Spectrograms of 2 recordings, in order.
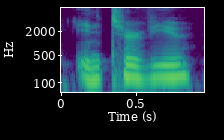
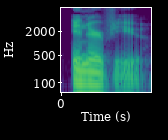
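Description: First: The T after the N is clearly pronounced. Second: The T after the N is dropped, American style.

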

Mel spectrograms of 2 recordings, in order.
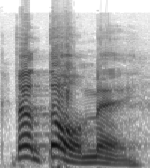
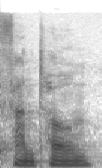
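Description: First: It is said in an exaggerated Belgian accent. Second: It is said plainly in the speaker's own accent. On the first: "I'm going to adopt a potentially offensive Belgian accent" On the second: "I'd say Fantôme"

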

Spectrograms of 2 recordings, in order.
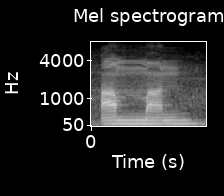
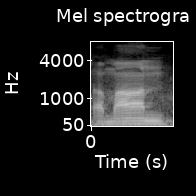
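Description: First: The M sound is held long and emphasized. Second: The M sound is short and plain.

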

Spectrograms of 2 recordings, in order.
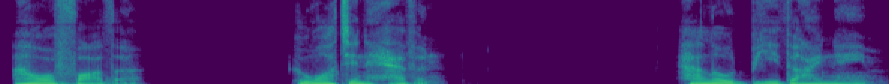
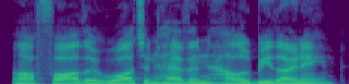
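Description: First: It is read slowly and distinctly. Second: It is read quickly, rushed together.

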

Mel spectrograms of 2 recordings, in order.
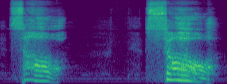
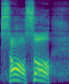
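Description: First: It is said in a tender, fatherly tone. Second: It is said in a strict, stern tone.

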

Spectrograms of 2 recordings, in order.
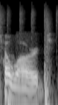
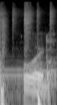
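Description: First: The word is stretched to nearly three syllables. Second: The word is said as one syllable, like 'tord'. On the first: The speaker calls it wrong. "You almost turned it into toward" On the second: The speaker calls it right.

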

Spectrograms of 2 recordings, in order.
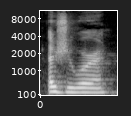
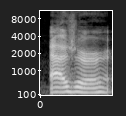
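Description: First: It is said the British way. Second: It is said the American way.

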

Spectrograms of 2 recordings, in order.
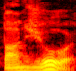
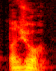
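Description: First: The end of the word is drawn out fully. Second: The end of the word is cut off short. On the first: The speaker calls it wrong. "they don't say things like bonjour" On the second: The speaker calls it right. "it's very like bonjour. Like they cut off the ends of their phrases"

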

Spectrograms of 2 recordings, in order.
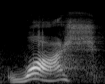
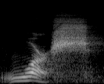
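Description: First: The word is said without an R sound. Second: The word is said with an added R sound. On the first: "instead of saying something like, wash" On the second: "if you're from Iowa, you would say something that sounds more like, warsh. Stick an R in there"

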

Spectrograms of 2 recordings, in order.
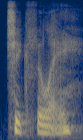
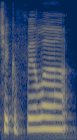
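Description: First: The name has its usual spoken pronunciation. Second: The name is sounded out as it is spelled. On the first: The speaker calls it right. "hear someone say Chick-fil-A" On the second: The speaker calls it wrong. "I read it Chick-fil-A"

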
